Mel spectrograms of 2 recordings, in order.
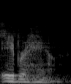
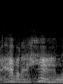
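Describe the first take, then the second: First: The name is pronounced the English way. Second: The name is pronounced the Hebrew way.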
